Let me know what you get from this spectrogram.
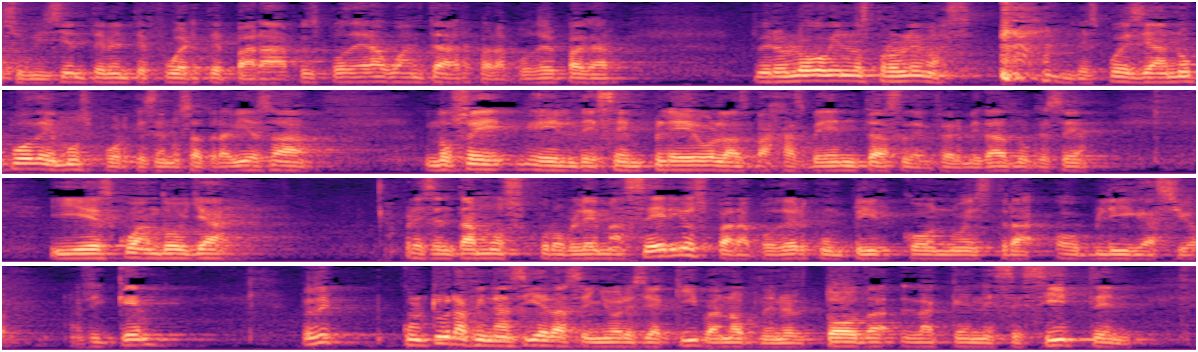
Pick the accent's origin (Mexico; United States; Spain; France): Mexico; Digo, somos de México nosotros, pero ¿por qué no pasarles la información también a mis amigos de Venezuela?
